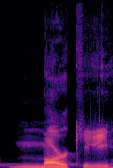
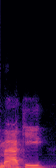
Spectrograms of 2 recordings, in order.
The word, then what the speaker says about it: Markey: Senator Ed Markey. Mackey. His name's Mackey. He's from Massachusetts. It's Ed Mackey. I literally listened to him pronounce it properly. Yeah, I know, and he says Mackey.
